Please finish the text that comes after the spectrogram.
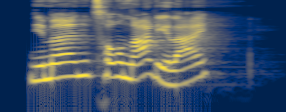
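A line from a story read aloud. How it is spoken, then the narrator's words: Stern feigned questioning. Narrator (Chinese): 约瑟……故意装作不认识，厉声问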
